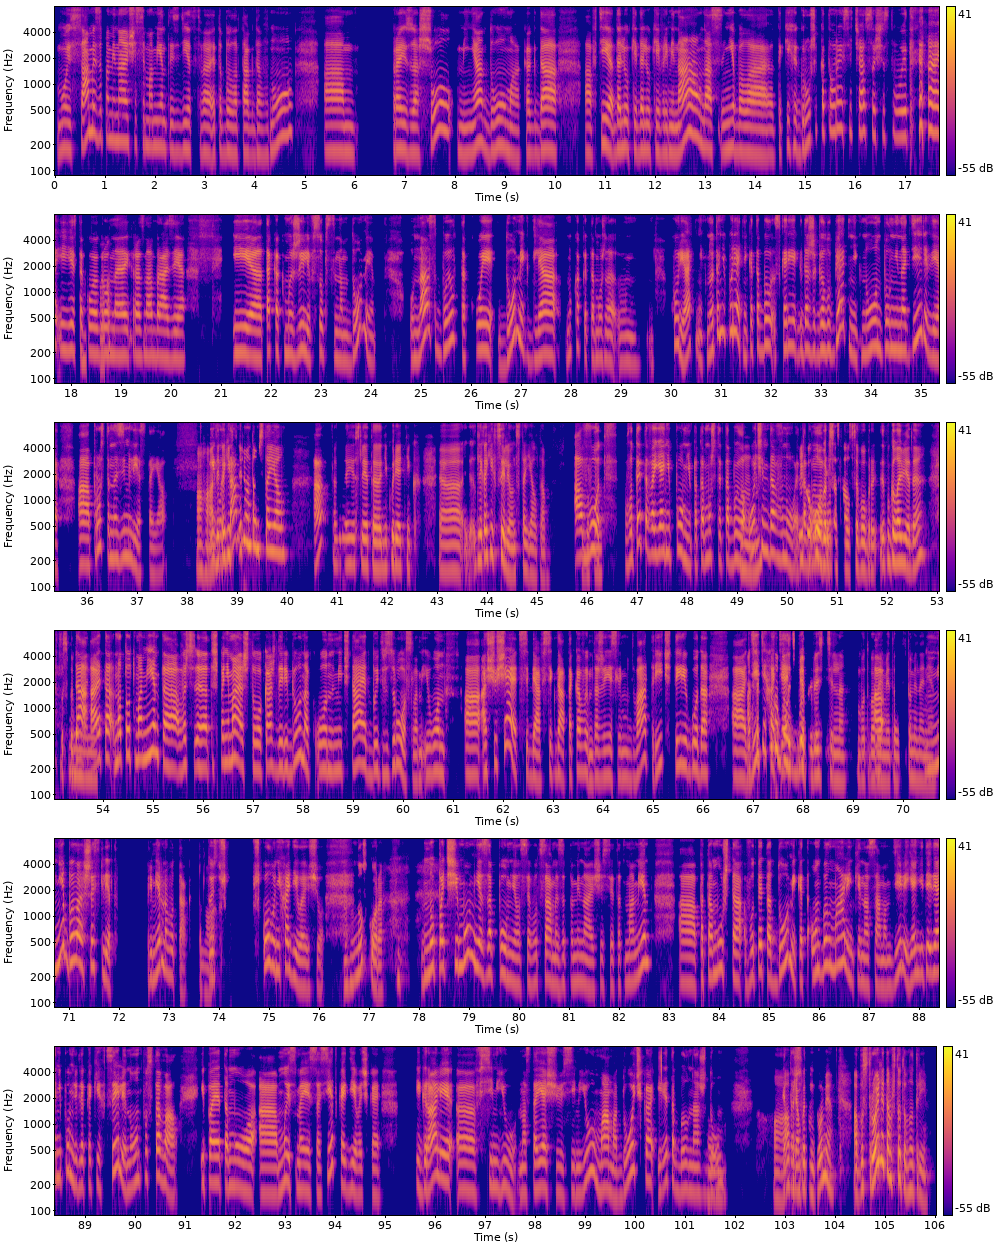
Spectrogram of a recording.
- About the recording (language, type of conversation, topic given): Russian, podcast, Какой момент из детства ты считаешь самым запоминающимся?
- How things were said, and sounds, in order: tapping; chuckle; other background noise; chuckle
